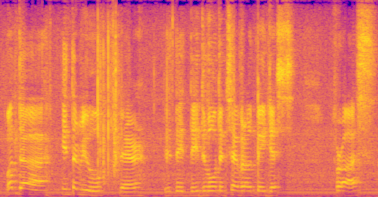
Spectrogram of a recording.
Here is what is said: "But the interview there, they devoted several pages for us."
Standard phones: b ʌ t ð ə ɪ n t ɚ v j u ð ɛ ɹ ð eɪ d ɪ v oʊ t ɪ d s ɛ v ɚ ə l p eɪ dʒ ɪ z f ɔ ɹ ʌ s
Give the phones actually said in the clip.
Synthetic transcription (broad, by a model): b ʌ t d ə ɪ n t ɚ v j u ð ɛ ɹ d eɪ d ɪ v oʊ t ɪ d s ɛ v ɚ ə l p eɪ dʒ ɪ s f ɔ ɹ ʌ s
